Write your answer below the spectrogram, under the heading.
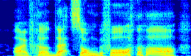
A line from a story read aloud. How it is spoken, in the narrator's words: said Toad, laughing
